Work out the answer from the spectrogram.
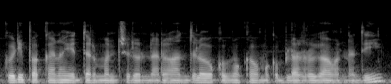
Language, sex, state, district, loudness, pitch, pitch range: Telugu, male, Telangana, Hyderabad, -19 LUFS, 95 Hz, 95-100 Hz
